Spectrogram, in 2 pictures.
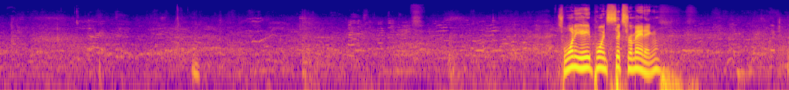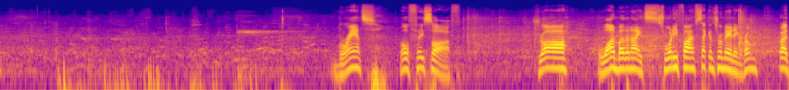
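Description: Ice skates scrape and glide across an ice rink.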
